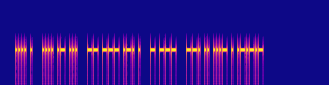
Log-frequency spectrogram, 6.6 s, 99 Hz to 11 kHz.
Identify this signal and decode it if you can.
Morse code, heard as a keyed tone, about 40 wpm, 700 Hz. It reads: HE HAS MORE TO GIVE.
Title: Sentences from Top 200 Words 40wpm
